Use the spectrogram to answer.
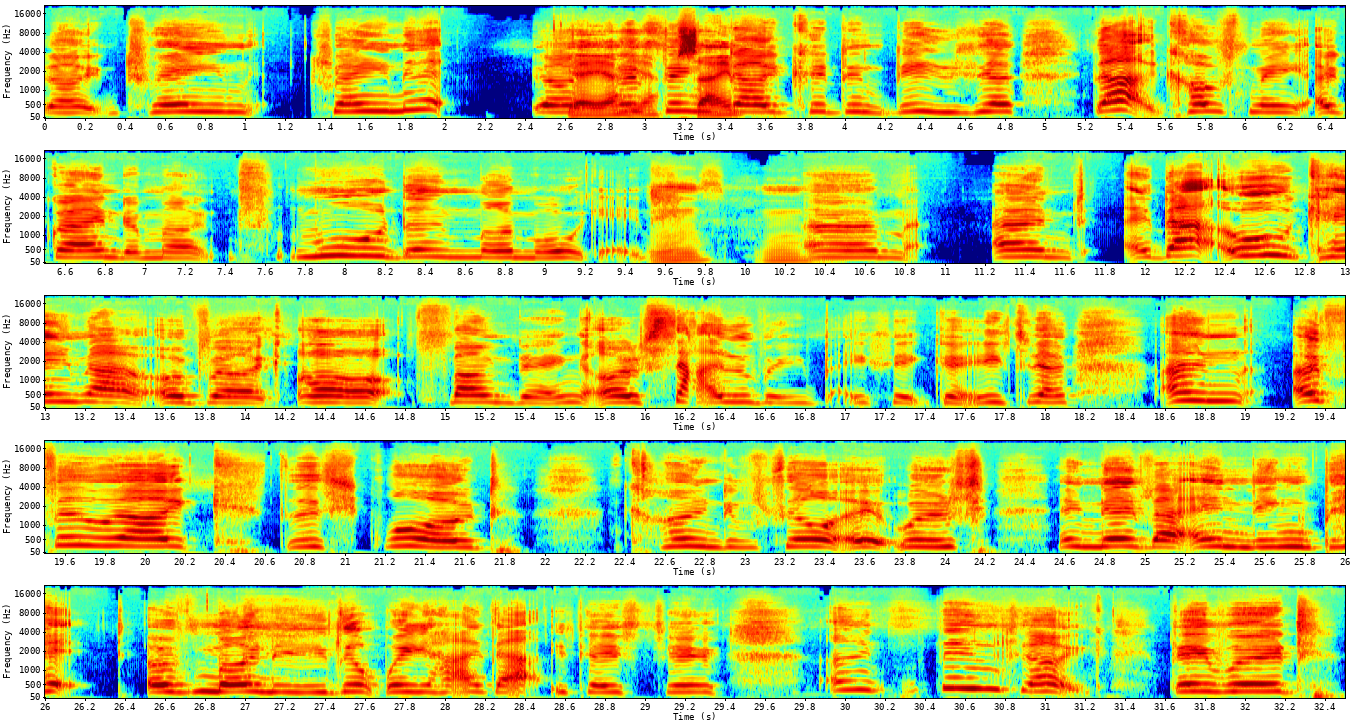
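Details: Adult woman, Paralympic dressage rider with athetoid cerebral palsy whose speech is affected by it, previously self-conscious about her speech; dysarthria in athetoid cerebral palsy.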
